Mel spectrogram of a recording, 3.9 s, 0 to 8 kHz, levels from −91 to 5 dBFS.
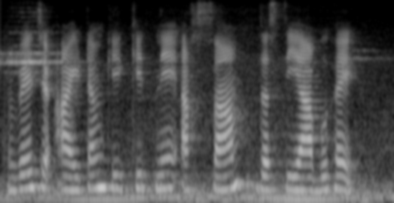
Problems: background sounds at intervals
